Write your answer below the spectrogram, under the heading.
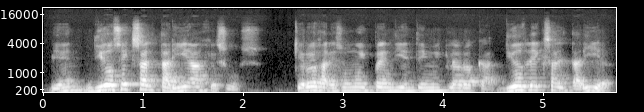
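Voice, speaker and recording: A man tutoring a Bible class, teaching slowly and deliberately, repeating key points and checking in with his students. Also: fairly high pitch, a little mellow. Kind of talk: online Bible lesson.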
